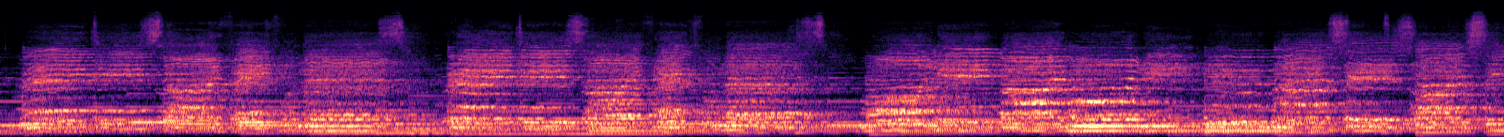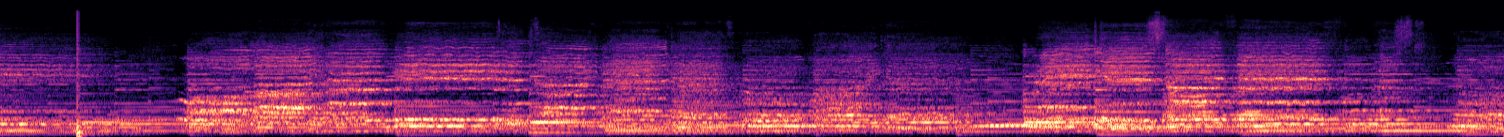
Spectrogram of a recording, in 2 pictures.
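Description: Mixed choir of men's and women's voices singing together in phrases.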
